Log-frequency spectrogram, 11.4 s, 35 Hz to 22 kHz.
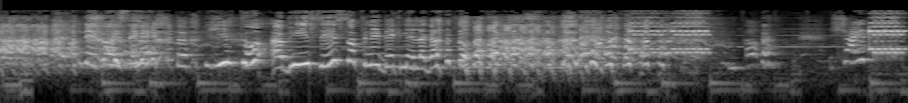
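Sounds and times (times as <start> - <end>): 
laughter: 0.0 - 2.6, 5.4 - 8.5, 9.1 - 9.8
speech: 3.5 - 8.6
telephone with bright repeating electronic ringtone: 7.7 - 9.2, 10.9 - 11.3.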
